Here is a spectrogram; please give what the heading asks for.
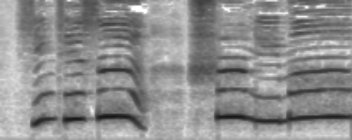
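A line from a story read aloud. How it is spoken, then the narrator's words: Excited shout. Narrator (Chinese): 波波兴奋的大喊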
